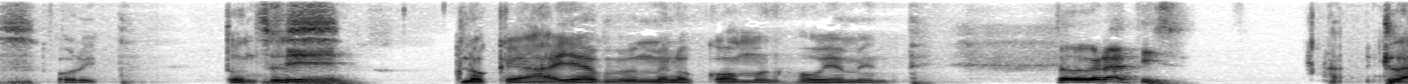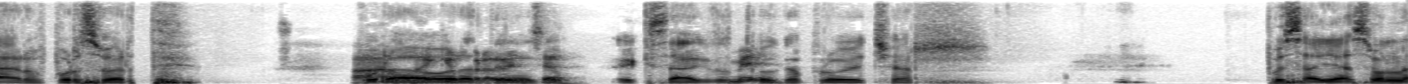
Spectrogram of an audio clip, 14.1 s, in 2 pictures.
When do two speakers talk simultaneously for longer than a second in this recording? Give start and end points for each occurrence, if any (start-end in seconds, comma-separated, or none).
8.8-10.0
